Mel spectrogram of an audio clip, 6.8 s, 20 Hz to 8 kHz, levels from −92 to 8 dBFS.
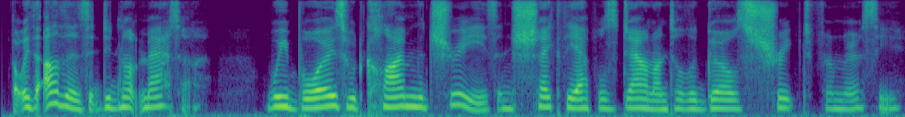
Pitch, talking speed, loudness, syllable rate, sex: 185 Hz, 210 wpm, -18 LUFS, 5.1 syllables/s, female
